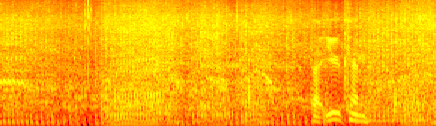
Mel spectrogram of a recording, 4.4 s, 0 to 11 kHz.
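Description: A Honda CRF300 Rally single-cylinder motorcycle engine thrums steadily while riding a rocky trail in Thailand, loud and close, rising and falling with the throttle as a rider talks over it.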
